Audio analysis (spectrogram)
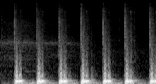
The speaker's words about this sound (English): The peasants can pound on the door all they want.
